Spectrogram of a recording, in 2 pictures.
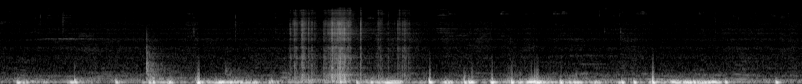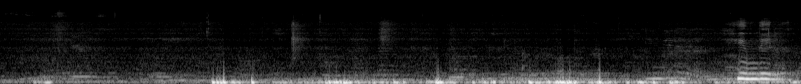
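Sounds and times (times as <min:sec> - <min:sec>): microphone handling thumps: 0:01.4 - 0:07.3
rubbing rustle on microphone: 0:02.5 - 0:05.4.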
